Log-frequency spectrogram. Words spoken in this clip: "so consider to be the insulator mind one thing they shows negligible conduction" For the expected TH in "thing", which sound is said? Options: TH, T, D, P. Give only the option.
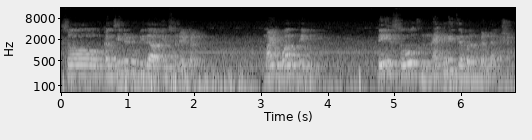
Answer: T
